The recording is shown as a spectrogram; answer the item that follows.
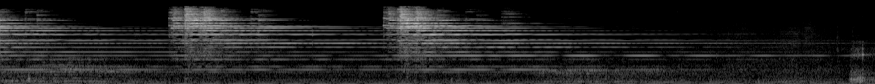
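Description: Altar bells rung three times, about two seconds apart, each ring sounding and slowly dying away: the signal of the elevation of the consecrated host at the consecration of the Mass.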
